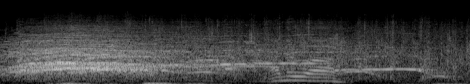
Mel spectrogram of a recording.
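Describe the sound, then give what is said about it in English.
Audience applause from a sizable crowd, clapping at a mention of the Seattle Seahawks beating the rival 49ers: dense, steady clapping, loudest at the start and gradually easing, with a few cheers mixed in as a voice begins speaking over it near the end. “I knew you guys would clap on that one.”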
